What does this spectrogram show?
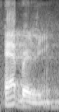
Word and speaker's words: Eberlin: Eberlin. Eberlin. Tá, então temos algo em comum, Isso, né? Com certeza. Pelo menos na pronúncia do nome.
